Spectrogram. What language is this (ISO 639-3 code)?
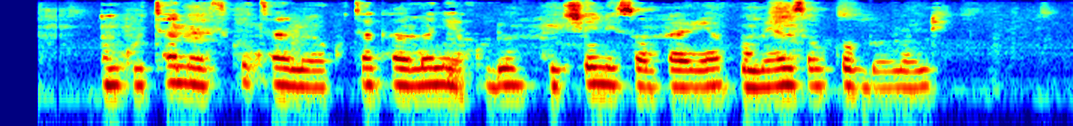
swa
